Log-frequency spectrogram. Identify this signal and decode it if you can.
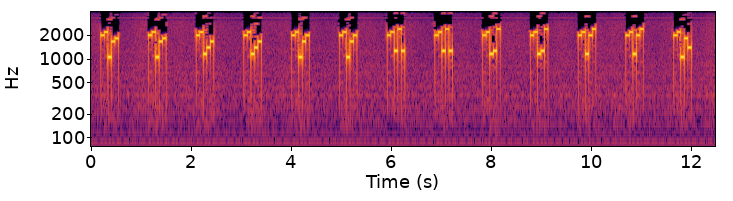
Five-tone selective call (ZVEI), heard as quick runs of five tones, tones of about 70 ms. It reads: 89167 89167 89246 89246 89168 89168 89303 89303 89230 89230 89280 89280 89174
